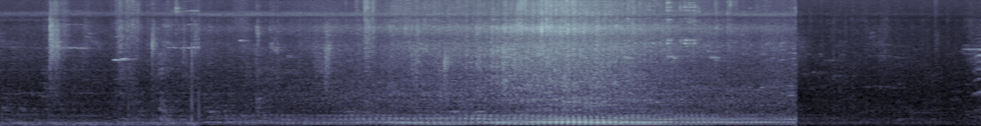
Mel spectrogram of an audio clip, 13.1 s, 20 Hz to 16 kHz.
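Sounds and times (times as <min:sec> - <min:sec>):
small engine running: 0:03.6 - 0:10.6.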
